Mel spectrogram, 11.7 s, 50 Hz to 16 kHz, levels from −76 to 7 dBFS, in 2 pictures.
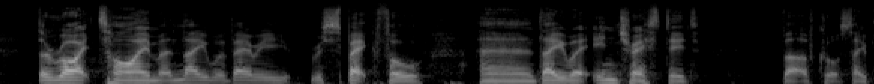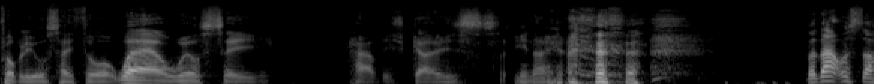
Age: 20-39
